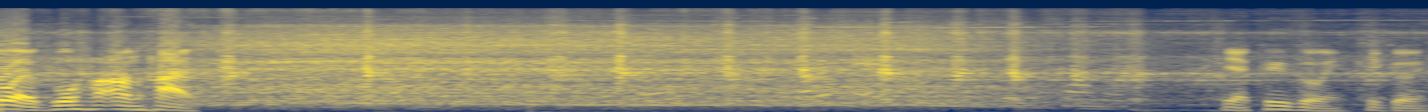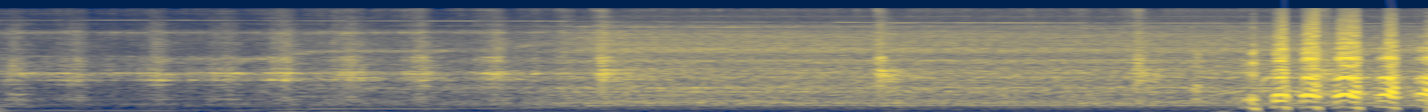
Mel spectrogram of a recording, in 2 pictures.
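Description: A blender whirs steadily, its motor straining as it churns.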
